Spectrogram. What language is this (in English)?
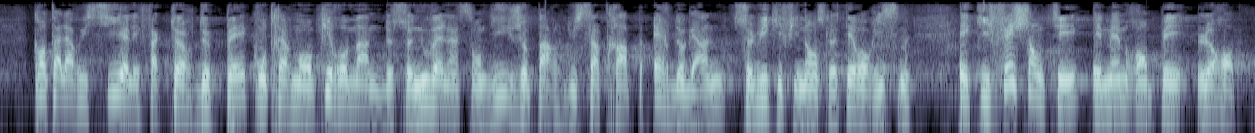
French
